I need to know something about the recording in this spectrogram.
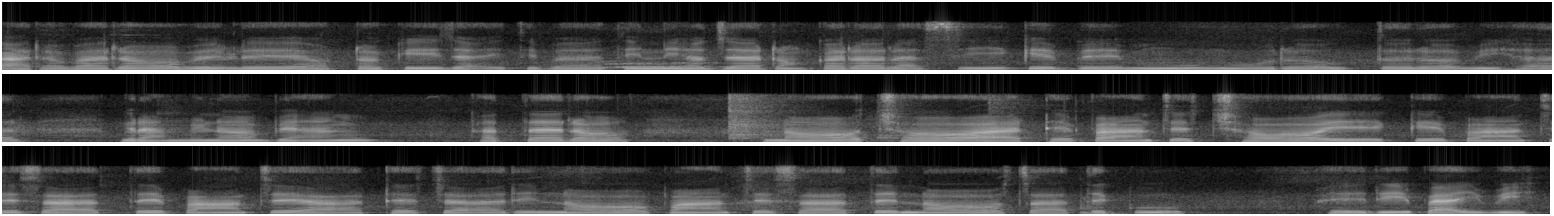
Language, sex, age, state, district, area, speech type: Odia, female, 30-45, Odisha, Kendujhar, urban, read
